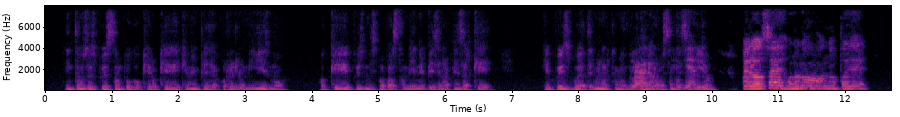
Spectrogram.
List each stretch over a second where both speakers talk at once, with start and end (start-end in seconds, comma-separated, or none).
8.8-10.0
